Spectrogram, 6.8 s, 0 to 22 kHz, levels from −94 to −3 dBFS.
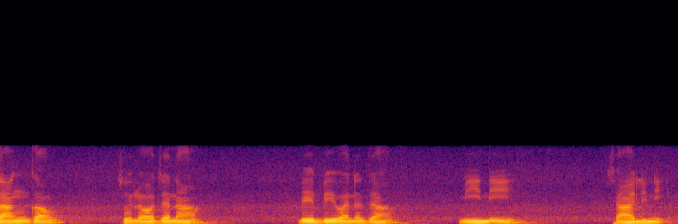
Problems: constant background noise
